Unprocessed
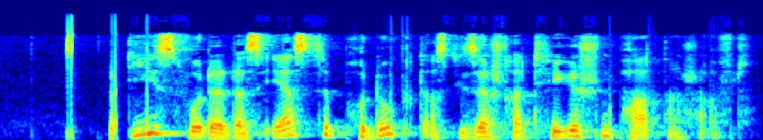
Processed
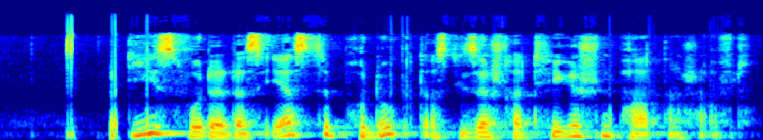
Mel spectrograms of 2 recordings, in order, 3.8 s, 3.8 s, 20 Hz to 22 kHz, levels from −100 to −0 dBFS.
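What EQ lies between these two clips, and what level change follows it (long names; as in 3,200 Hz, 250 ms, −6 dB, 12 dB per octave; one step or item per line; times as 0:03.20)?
high-pass filter 82 Hz
low-shelf EQ 120 Hz +9 dB
phaser with its sweep stopped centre 310 Hz, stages 6
0.0 dB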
